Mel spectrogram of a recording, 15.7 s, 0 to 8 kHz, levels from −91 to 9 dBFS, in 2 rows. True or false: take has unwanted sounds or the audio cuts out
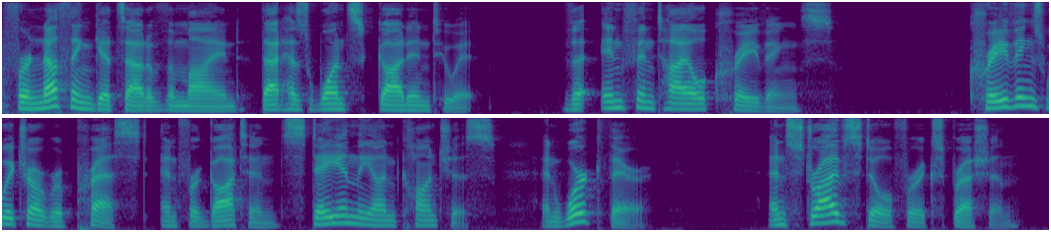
false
